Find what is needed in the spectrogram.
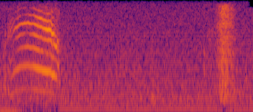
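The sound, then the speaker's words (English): A pet cat gives one clear, drawn-out meow, rising and falling in pitch, followed after a pause by a brief, softer sound over a quiet background hiss. “My cat supports you in that.”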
